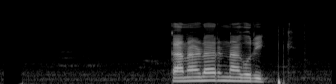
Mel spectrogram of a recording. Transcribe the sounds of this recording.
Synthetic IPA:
kanaɽaɾnaɡoɾik

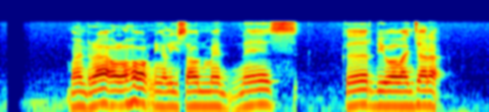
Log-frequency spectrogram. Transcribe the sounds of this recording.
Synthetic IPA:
mandɾaɔlɔɦɔk̚niŋalisaunmɛt̪̚nɛs | kɨrdiwawaɲt͡ʃaɾa

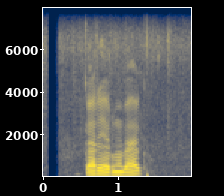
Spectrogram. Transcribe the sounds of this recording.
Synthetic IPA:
kaɾjeɦʌɾumabʱak

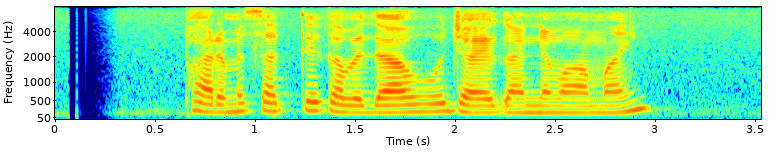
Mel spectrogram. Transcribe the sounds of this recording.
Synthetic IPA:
pʰaɾəməsat̪ːjekɐʋəd̪aːɦud͡ʒajəɡanːəʋaːmɐj

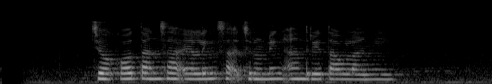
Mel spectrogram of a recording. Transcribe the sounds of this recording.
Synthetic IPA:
d̥ʒ̥ɔ̤kɔt̪ansaʔelɪŋsad̥ʒ̥ɾṳnɪŋand̪ɾet̪aulani

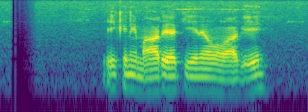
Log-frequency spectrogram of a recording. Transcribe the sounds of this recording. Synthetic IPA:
ḛːkənimaːɾejakijenəʋɐʋaːɡeː

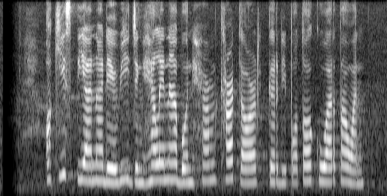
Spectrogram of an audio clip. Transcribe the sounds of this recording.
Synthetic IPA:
ʔɔkist̪ianadewid͡ʒɨŋɦɛlenabɔnhɛmkʰart̪ɔrkɨrdipɔt̪ɔkuwart̪awan

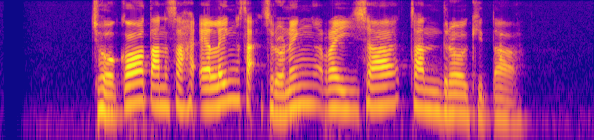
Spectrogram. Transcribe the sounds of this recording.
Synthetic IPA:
d̥ʒ̥ɔ̤kɔt̪ansaɦelɪŋsa̰ʔd̥ʒ̥ɾo̤nɪŋreisat͡ʃand̪ɾɔɡ̥i̤t̪a

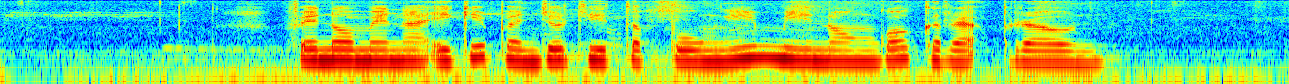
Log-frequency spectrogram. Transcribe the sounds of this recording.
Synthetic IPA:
fenomenaʔikib̥a̤ɲd͡ʒʊrd̪̥i̤t̪əpuŋiminɔŋkɔɡ̥əɾaʔb̥ɾaʊn

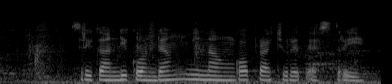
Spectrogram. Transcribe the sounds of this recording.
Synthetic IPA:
sɾikanɖikoɳɖaŋminɔŋkɔpɾad̥ʒ̥uɾɪt̪ɛst̪ɾi

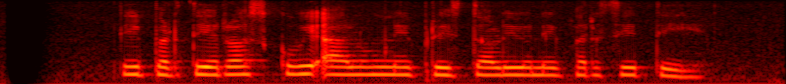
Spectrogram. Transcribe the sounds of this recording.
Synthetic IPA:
lib̥ə̤rt̪iɾɔskuwiʔalumnib̥ɾist̪ɔliunifərsit̪i

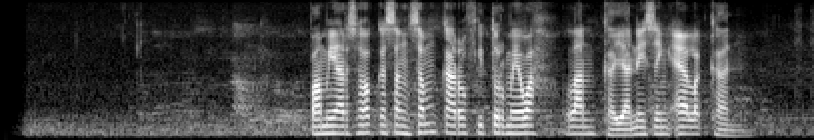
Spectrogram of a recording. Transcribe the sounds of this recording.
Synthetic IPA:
pamiarsɔkəsəŋsəmkaɾofit̪ʊrmewahlanɡ̥ä̤janesɪŋeləɡ̥a̤n

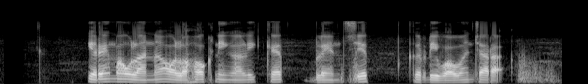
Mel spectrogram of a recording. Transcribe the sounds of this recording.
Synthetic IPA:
ʔiɾɪŋmaulanaɔlɔɦɔk̚niŋalikɛt̪̚blɛnsit̪̚kɨrdiwawaɲt͡ʃaɾa̰

